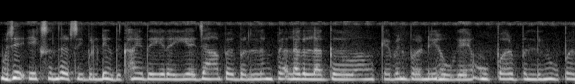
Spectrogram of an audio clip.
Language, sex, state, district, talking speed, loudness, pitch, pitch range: Hindi, female, Haryana, Charkhi Dadri, 185 wpm, -17 LUFS, 245 Hz, 235-255 Hz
